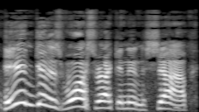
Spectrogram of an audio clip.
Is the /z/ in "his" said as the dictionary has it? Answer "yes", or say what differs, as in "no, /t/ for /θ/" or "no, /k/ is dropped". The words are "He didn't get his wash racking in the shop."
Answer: yes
